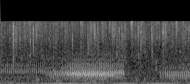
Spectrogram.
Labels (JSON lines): {"label": "biophony, croak", "recorder": "SoundTrap 500"}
